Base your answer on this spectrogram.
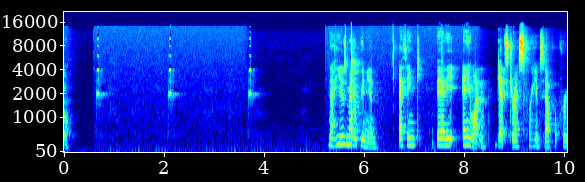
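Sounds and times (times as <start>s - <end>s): faint background hiss: 0.0s - 10.0s
short electronic beeps: 0.6s - 0.9s, 2.1s - 2.4s, 3.7s - 3.9s.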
